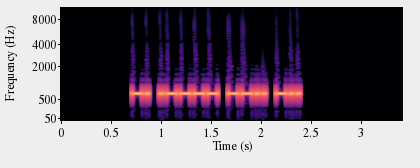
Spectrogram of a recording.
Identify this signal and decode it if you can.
Morse code, heard as a keyed tone, about 45 wpm, 700 Hz. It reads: N1ZD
